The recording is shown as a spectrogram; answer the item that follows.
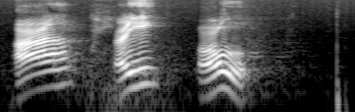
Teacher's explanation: عین حلق کے درمیان والے حصے سے ادا ہوتا ہے, مگر آپ زور دیں گے تو ادا ہوگا.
